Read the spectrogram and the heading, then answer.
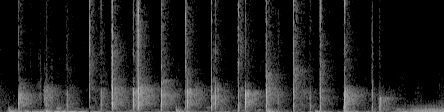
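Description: A small audience claps in scattered, uneven bursts of sharp hand claps for a few seconds, applauding a man just introduced before a talk, thinning out toward the end, with no one speaking over it.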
